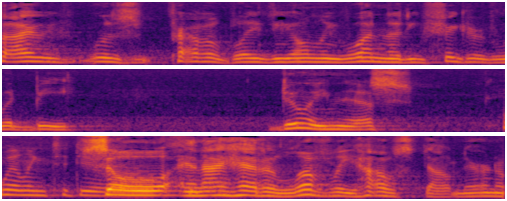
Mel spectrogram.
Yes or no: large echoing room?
yes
